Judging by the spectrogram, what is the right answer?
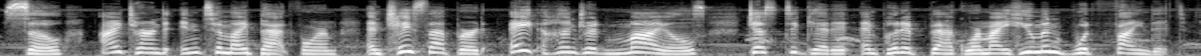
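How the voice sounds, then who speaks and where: A woman acts out a possessive vampire lady with a fairly high voice. She is haughty and theatrical, taunting her rival and doting obsessively in a scripted audio roleplay. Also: lively intonation, measured pace, hardly any pauses, slight background noise. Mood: smug, threatening. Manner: taunting, theatrical, clingy endearments.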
